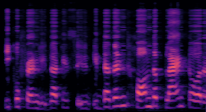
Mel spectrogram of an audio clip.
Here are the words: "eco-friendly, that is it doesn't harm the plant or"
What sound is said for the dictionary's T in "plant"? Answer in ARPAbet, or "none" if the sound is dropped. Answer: T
